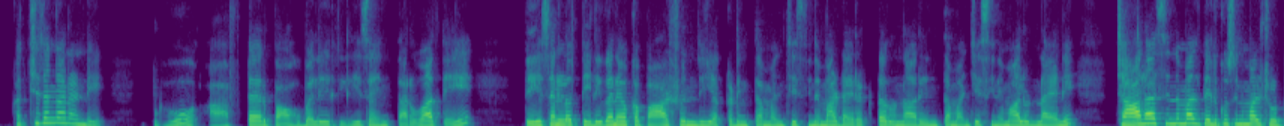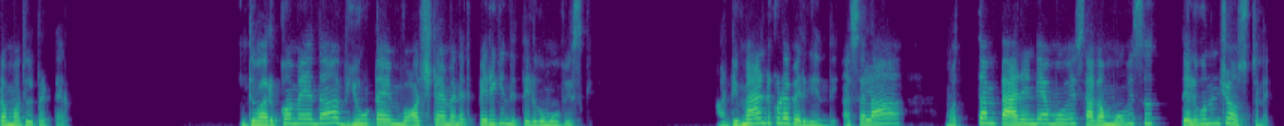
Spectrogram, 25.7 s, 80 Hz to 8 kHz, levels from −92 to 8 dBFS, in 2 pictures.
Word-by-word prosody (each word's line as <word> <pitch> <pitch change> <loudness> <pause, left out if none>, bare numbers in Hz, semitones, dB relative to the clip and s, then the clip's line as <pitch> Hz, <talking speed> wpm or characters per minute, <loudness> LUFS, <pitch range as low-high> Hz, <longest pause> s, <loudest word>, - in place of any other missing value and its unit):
ఖచ్చితంగానండి. 300 -4 -2 0.6
ఇప్పుడూ 205 +4 -7 0.4
ఆఫ్టర్ 245 +7 -2
బాహుబలి 185 +5 -3
రిలీజయిన 185 +1 -5
తర్వాతే, 180 +4 -2 0.8
దేశంలో 245 +5 +3
తెలుగనే 210 +4 +2
ఒక 225 - -2
భాషుంది. 205 +4 0
అక్కడ 195 0 -7
ఇంత 185 +1 -6
మంచి 185 +2 -3
సినిమా 190 +3 0
డైరెక్టరున్నారు. 190 0 -2
ఇంత 180 +2 -5
మంచి 180 +3 -3
సినిమాలున్నాయని, 190 +2 -1 0.5
చాలా 255 +6 +8
సినిమాలు 290 -1 +3
తెలుగు 255 +1 +1
సినిమాలు 260 0 +3
చూడ్డం 235 -1 +2
మొదలుపెట్టారు. 200 -8 -4 1.8
ఇదివరకు 235 +5 +3
మీదా 290 +1 +1 0.2
వ్యూ 255 +3 +2
టైమ్, 265 -2 +3
వాచ్ 225 +1 0
టైమనేది 255 +1 0
పెరిగింది 265 -1 0
తెలుగు 215 +1 +1
మూవీస్‌కి. 185 -4 -7 1.3
ఆ - - -5
డిమాండు 290 +8 +4
కూడా 310 -1 +4
పెరిగింది. 200 - -2
అసలా 260 +4 +2 0.7
మొత్తం 315 - 0
పాన్ 260 0 +7
ఇండియా 280 +1 +1
మూవీస్, 285 +1 -3
సగం 240 -1 +4
మూవీసు 290 +4 -3 0.4
తెలుగు 255 +3 +3
నుంచే 305 +1 -1
వస్తున్నాయి. 195 -9 -9
230 Hz, 110 wpm, -23 LUFS, 195-265 Hz, 1.8 s, చాలా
